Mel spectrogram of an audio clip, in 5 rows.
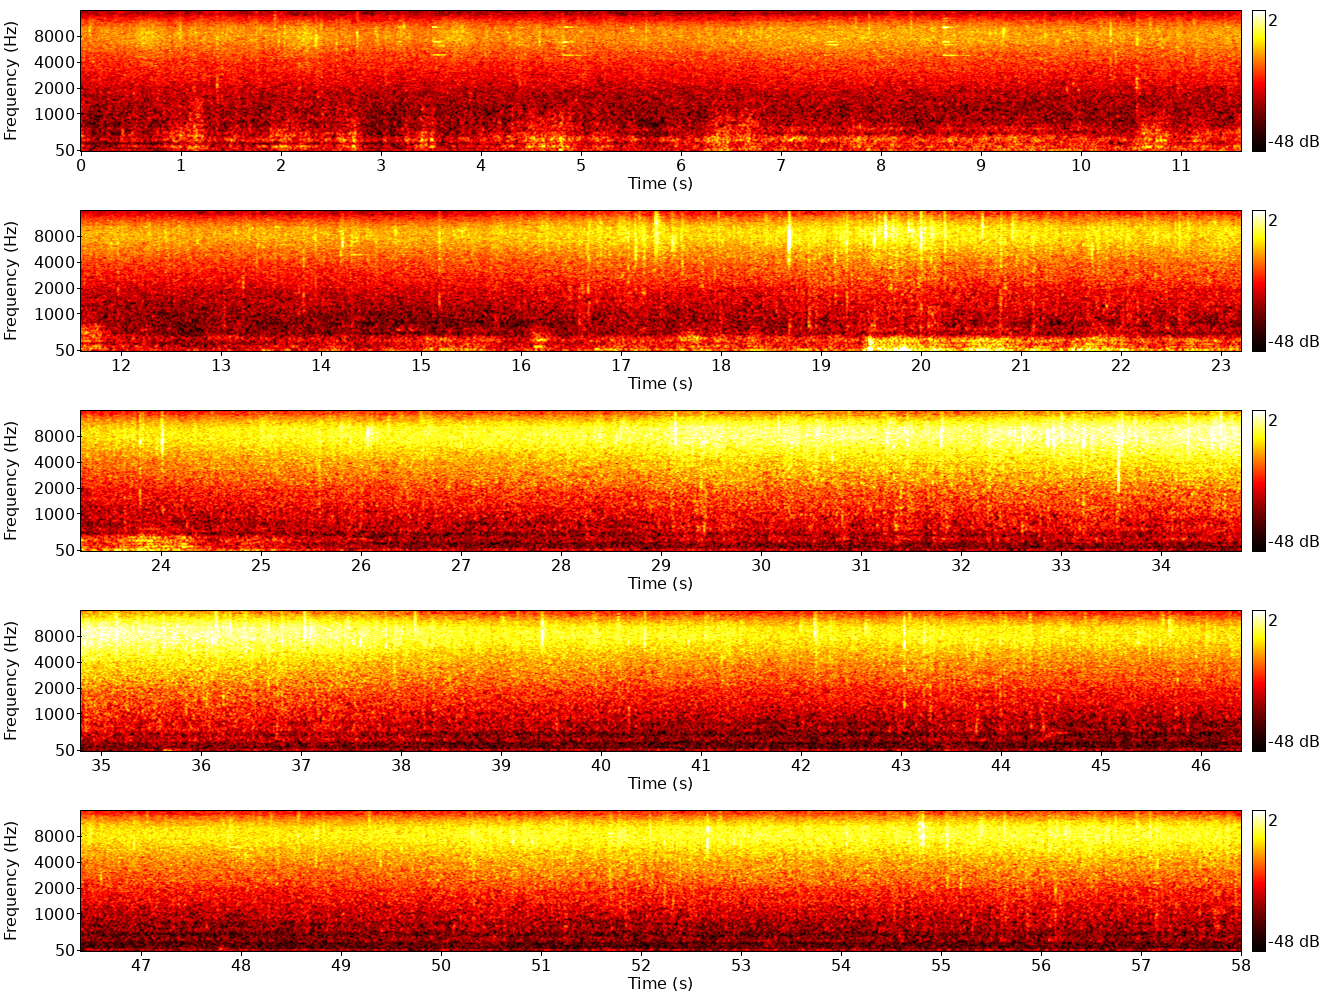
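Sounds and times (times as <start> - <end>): rain falling: 0.0 - 58.0.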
